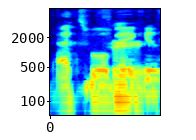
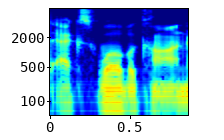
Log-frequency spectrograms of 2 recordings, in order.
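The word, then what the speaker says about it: xwOBAcon: But Paul went, and during our conversation, he called it X Wobacon, or expected Wobacon. Which I think is actually the correct, if there is a correct way of saying a like sort of fabricated word.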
